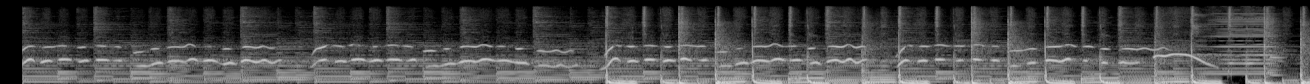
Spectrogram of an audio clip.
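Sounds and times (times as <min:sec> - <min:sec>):
Tamil love ringtone: 0:00.3 - 0:13.0.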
